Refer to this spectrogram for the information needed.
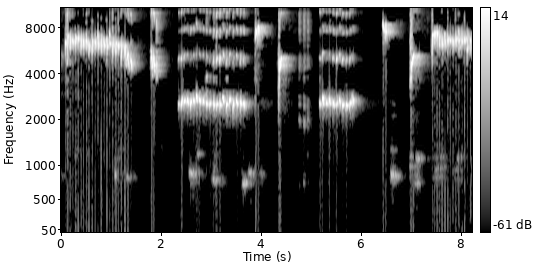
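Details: Purple-throated sunbird (konin) singing for tutoring caged songbirds. Long thin high whistled trills alternate with lower rapid buzzy rattles and short sharp upslurred notes, broken by brief silences. Nothing else heard.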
